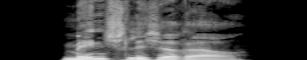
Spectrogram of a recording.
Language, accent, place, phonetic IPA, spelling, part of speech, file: German, Germany, Berlin, [ˈmɛnʃlɪçəʁɐ], menschlicherer, adjective, De-menschlicherer.ogg
- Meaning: inflection of menschlich: 1. strong/mixed nominative masculine singular comparative degree 2. strong genitive/dative feminine singular comparative degree 3. strong genitive plural comparative degree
